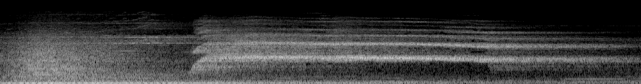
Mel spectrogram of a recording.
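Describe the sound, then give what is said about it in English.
A mother lets out a long, piercing scream that rises sharply and holds for about three seconds before breaking off, set against a dull, rumbling background with no talking. “Zoe hears her mother screams from her hiding place inside the vent shaft”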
